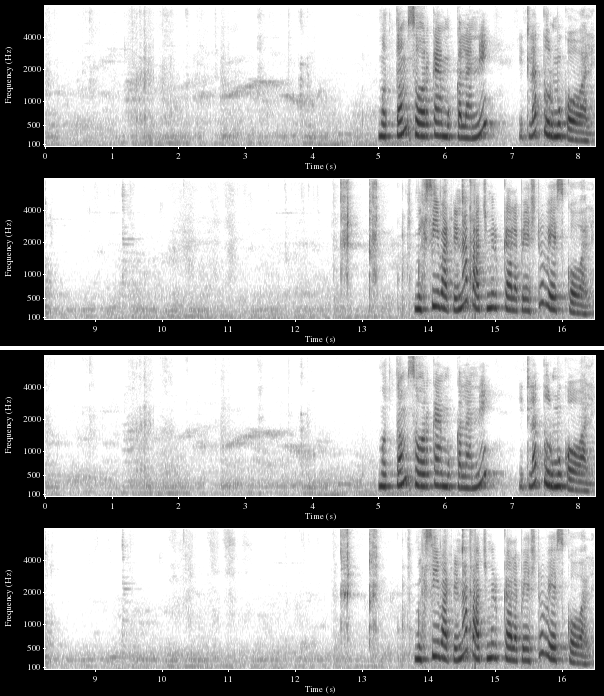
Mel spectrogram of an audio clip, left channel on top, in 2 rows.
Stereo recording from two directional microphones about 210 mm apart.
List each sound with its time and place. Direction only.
4.9 s a woman's voice: 15° left (ahead or behind)
7.3 s a woman's voice: 5° left (ahead or behind)
8.0 s speech: 30° left (ahead or behind)
13.8 s a woman's voice: 15° left (ahead or behind)
14.7 s a woman's voice: centre (ahead or behind)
